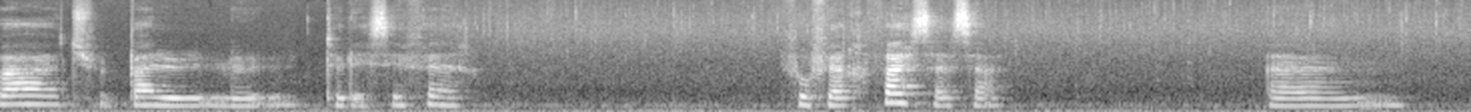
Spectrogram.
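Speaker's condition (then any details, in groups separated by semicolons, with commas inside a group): No condition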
